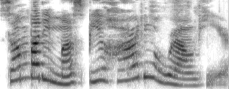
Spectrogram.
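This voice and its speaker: A woman puts on a character voice, extremely high-pitched and with very wide pitch swings. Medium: read story.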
